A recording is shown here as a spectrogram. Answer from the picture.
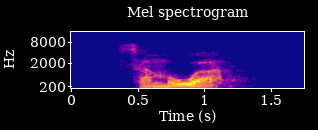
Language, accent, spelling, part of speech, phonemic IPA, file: German, Austria, Samoa, proper noun, /zaˈmoːa/, De-at-Samoa.ogg
- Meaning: Samoa (a country consisting of the western part of the Samoan archipelago in Polynesia, in Oceania)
